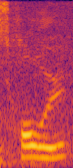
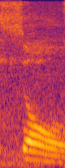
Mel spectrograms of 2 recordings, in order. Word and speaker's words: Soul: Is it Seoul? Yeah, like soul.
